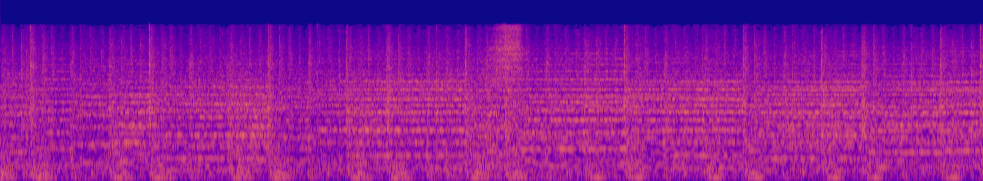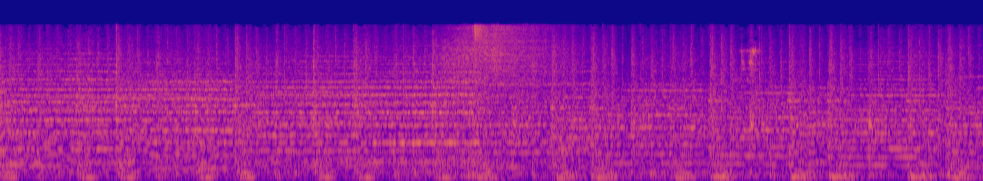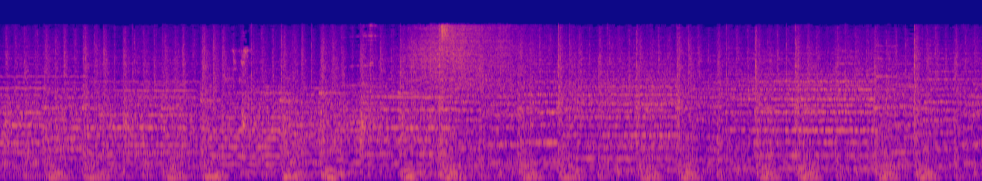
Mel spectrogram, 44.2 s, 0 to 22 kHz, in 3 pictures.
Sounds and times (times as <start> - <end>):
Exciting music: 0.0 - 44.2
Video game music: 0.0 - 44.2.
